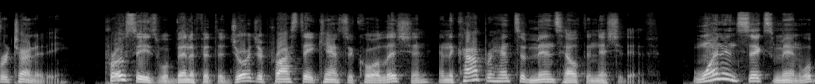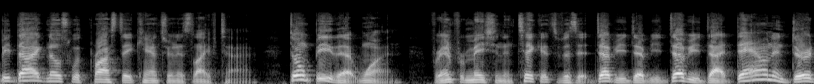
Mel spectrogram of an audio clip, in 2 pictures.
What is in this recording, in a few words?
Rodeo PSA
